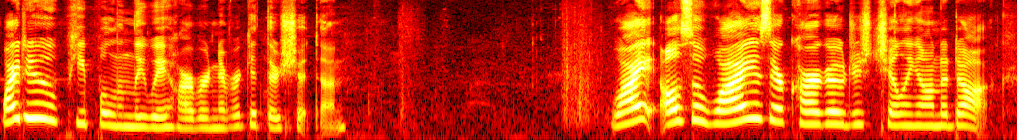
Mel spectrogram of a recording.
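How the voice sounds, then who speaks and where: Female let's-play host: casual, talkative, thinks aloud, fairly high voice over faint music. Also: expressive, normal speed, pauses often, a bit bright. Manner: chatty, thinking aloud, swearing. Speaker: gaming video host. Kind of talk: casual game commentary.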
